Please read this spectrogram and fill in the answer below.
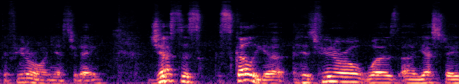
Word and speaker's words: Scalia: of course we understand that Supreme Court Justice Scalia or Scalia is pronounced suddenly died into his Texas ranch a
